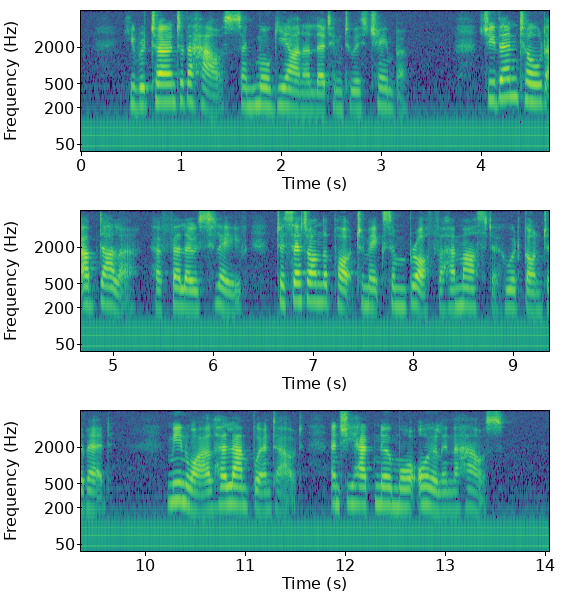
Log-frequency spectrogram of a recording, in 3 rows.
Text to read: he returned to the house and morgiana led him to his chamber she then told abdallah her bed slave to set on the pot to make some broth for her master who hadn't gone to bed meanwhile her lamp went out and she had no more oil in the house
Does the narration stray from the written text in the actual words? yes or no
yes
